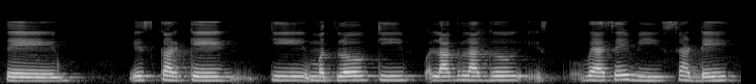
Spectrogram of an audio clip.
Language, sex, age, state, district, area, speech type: Punjabi, female, 45-60, Punjab, Gurdaspur, urban, spontaneous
